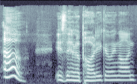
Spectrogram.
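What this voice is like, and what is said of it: Imitates another person's voice. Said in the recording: “In my head, that's what her voice sounds like.”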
